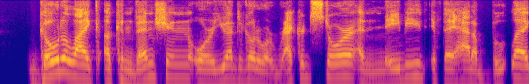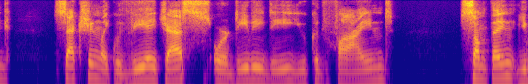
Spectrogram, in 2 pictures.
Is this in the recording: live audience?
no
